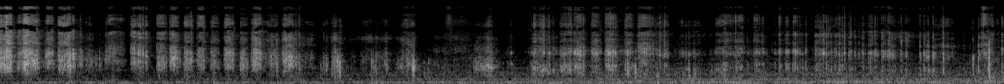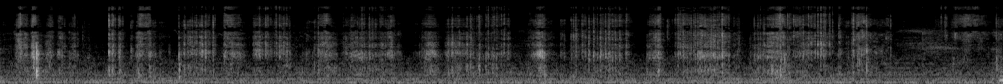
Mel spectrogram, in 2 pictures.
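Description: Scissors cutting through a sheet of crayon-coloured paper: a steady run of irregular snips, with the paper rustling as it is handled.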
